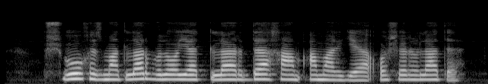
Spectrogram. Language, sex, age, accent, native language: Uzbek, female, 18-24, Qashqadaryo, Uzbek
